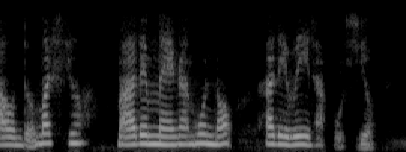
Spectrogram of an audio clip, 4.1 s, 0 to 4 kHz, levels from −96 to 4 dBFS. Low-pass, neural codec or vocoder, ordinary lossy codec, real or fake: 3.6 kHz; codec, 16 kHz, 0.5 kbps, X-Codec, HuBERT features, trained on LibriSpeech; none; fake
